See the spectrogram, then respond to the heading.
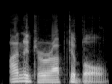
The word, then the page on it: Uninterruptable: American English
